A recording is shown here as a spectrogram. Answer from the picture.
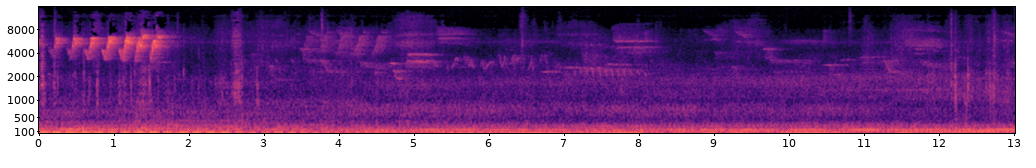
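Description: Songbirds chirping and calling: a quick run of high chirps at the start, then scattered calls, over a steady low droning hum.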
